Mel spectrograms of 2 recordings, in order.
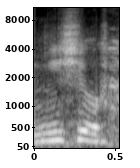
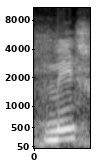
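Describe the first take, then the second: First: The first vowel sounds like 'ee' in 'meet'. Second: The first vowel sounds like 'e' in 'met'. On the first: The speaker calls it right. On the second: The speaker calls it wrong. "মেশো না রে"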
